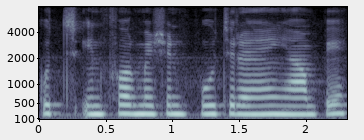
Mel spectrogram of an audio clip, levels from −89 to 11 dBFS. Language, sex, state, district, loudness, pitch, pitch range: Hindi, female, Delhi, New Delhi, -15 LUFS, 220 Hz, 220-230 Hz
